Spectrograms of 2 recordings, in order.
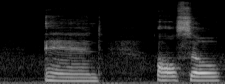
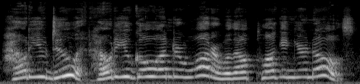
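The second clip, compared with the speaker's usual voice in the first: put-on puzzled kid asking; 9 semitones higher than usual. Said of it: "If I asked group A".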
